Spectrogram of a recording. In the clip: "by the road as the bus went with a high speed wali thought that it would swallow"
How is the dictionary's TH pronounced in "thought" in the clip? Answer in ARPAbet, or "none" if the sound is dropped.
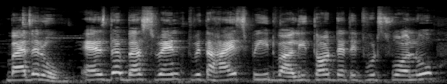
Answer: T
